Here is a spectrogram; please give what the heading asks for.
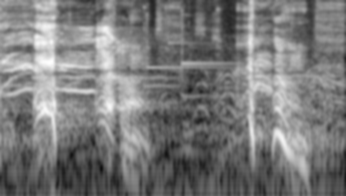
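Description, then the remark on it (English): A person coughs and clears their throat in two pairs of harsh, raspy bursts with a short pause between them, over a faint steady tone. “excuse me. Something in my throat.”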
